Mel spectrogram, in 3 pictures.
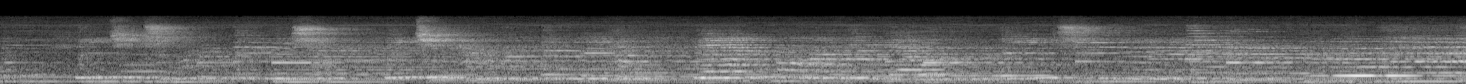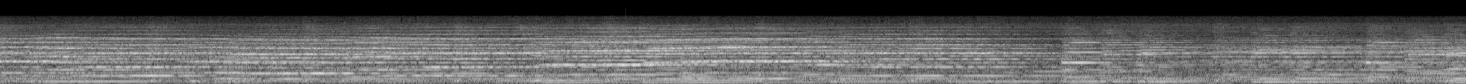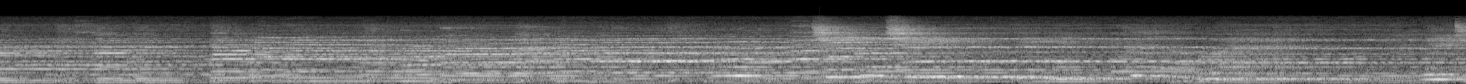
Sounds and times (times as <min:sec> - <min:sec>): Music: 0:00.0 - 0:43.9.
